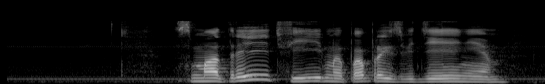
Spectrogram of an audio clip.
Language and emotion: Russian, neutral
